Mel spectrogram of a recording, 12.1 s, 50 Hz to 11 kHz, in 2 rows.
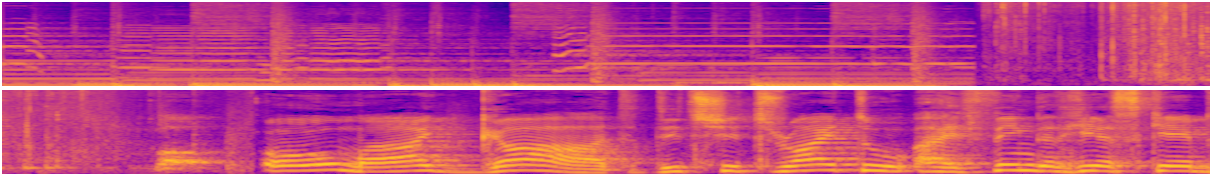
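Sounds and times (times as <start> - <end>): jazz music with brass: 0.5 - 4.4
faint crackling rustle: 4.9 - 7.0.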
